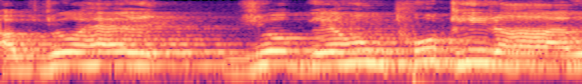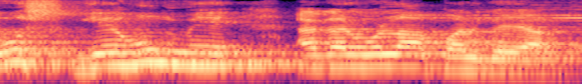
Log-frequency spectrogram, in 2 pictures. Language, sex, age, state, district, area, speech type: Hindi, male, 60+, Bihar, Begusarai, rural, spontaneous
